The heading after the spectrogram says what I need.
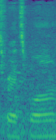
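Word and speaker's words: François: to Fran just because I like people to know that it's Francois. And then it's just, I don't know, people have a hard time reading it, saying it. It's that soft C, spelling it, pronouncing it.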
